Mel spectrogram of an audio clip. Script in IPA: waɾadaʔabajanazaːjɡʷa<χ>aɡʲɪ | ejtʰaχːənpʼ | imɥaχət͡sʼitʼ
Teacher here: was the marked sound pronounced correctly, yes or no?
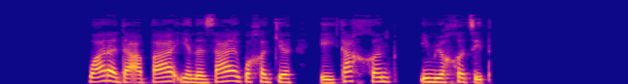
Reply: yes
